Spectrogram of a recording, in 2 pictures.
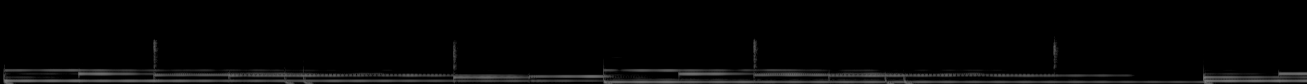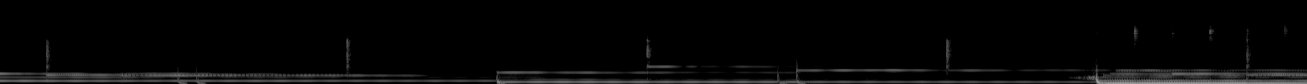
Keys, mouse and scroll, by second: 1.3-3.8 scroll down 1, 3.8 middle click, 4.0 scroll down 1, 10.4 ctrl+r, 12.6 ctrl+z, 20.1 ctrl+r, 25.4 g.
